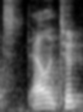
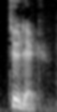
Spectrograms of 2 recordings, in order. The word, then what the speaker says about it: Tudyk: But Alan Tudyk, how do you pronounce his name? I'm sorry. – Tudyk. – Tudyk? Okay, yep. Okay, that's what I thought.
